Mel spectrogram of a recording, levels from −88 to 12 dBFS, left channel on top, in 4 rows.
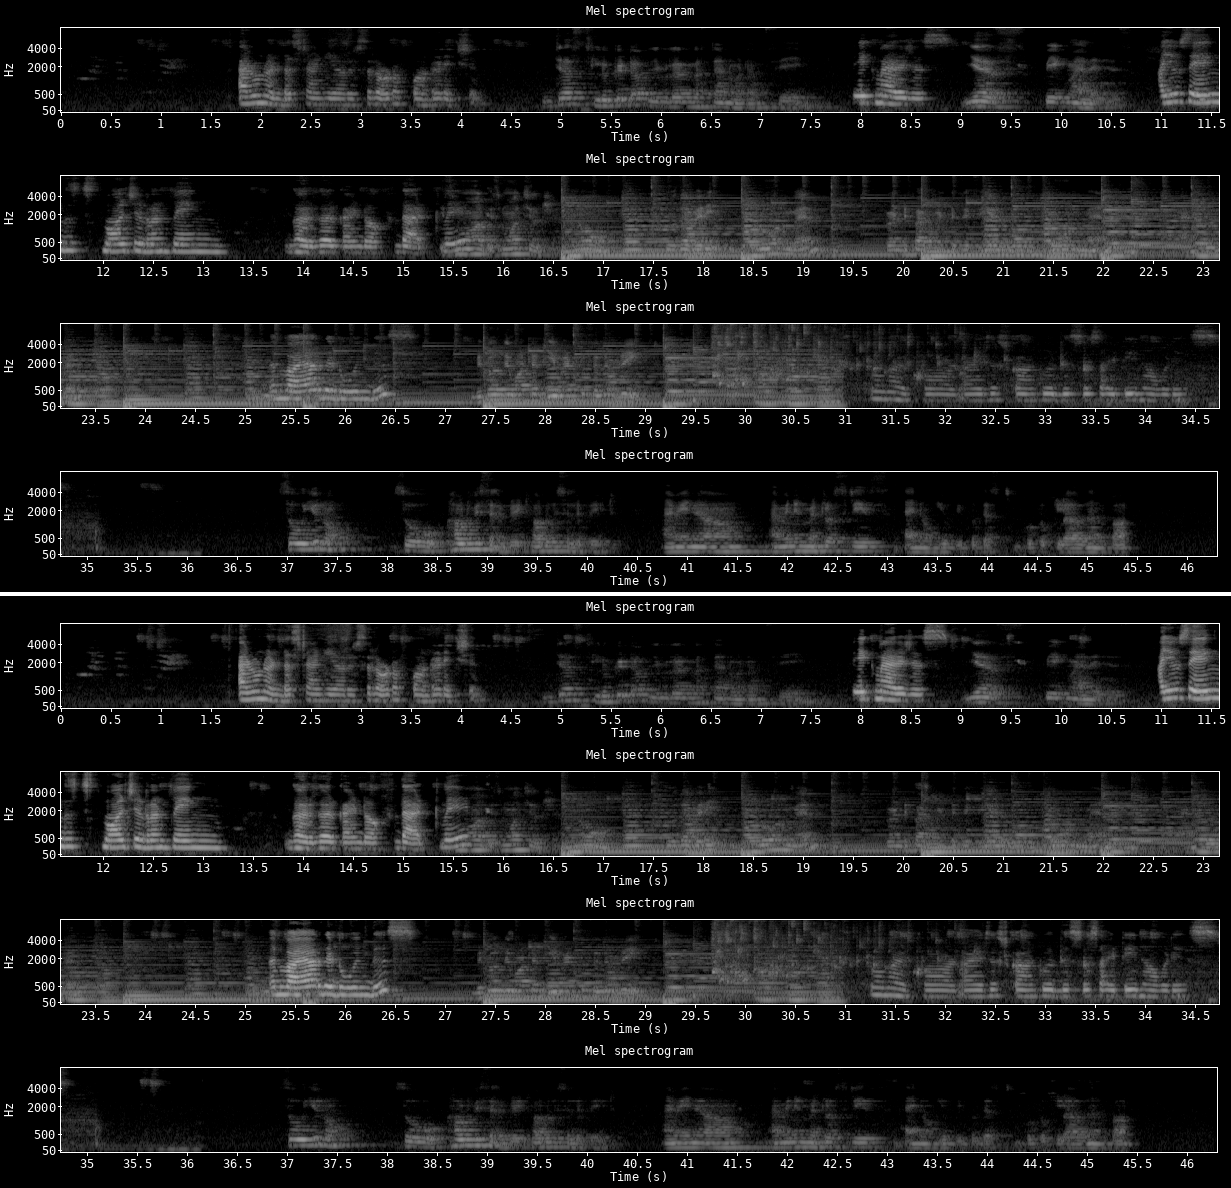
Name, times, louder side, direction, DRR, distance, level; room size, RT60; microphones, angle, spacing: voice 1, 1.8-4.2 7.9-8.9 11.0-13.3 13.8-15.7 25.2-26.7 31.3-34.8, right 5 dB, 55° right, 0.4 m, -34 dB
voice 2, 4.8-7.7 9.0-10.8 11.4-11.5 13.8-13.9 15.4-19.5 19.8-22.4 22.8-23.6 25.0-25.4 27.3-29.3 37.0-40.3 40.8-45.4, left 2 dB, 80° left, 0.8 m, -46 dB
sound 1, 16.6-31.0, left 2 dB, 25° left, 0.4 m, -43 dB
sound 2, 29.7-35.1, equal, 5° left, 2.0 m, -51 dB
6.7 x 2.3 x 2.5 m
head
